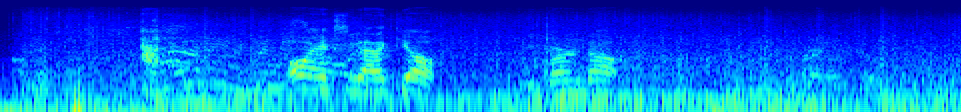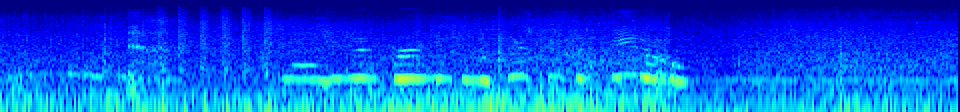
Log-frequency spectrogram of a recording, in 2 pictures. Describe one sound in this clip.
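A tank engine rumbles low and steady as the tank drives.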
